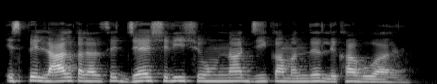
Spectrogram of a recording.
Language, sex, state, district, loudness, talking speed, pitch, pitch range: Hindi, male, Madhya Pradesh, Katni, -21 LUFS, 180 wpm, 150 Hz, 140-160 Hz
